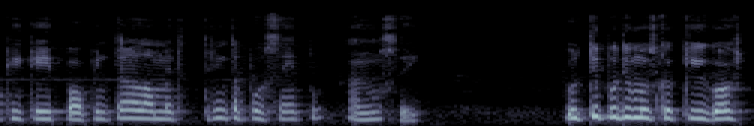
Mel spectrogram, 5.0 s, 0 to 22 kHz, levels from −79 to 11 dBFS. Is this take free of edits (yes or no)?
no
